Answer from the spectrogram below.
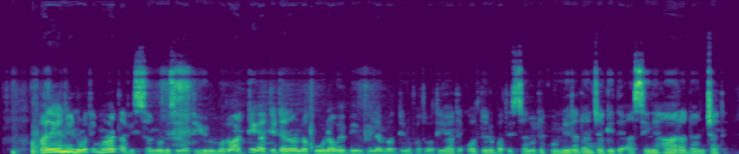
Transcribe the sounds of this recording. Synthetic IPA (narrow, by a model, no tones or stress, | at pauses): ʔɐle̞ːnːɪnoːt̪ɪmaːt̪ʼːɐfɪsːɐnːɔnɪsɪnot̪ɪjʊlmɔɾɔɐd̪ːɪɐd̪ːɪd̪ɐnɐnːɐkuːlɐwɛbɪmfɪlɛmɐd̪ːɪnɔfɐt̪oːt̪ɪjaːt̪ɛkʼɔlt̪ɛnɔbɐt̪ʼɪsːɐnɔt̪ɛkʊnːiːɾɐd̪ɐnt͡ʃːɐɡɪd̪ɛʔɐsːɪnɛɦaːɾɐd̪ɐnt͡ʃːɐt̪ɛ̥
